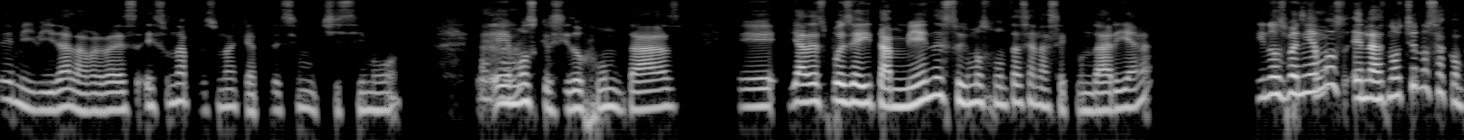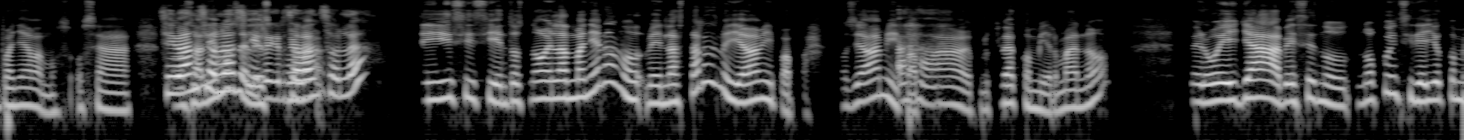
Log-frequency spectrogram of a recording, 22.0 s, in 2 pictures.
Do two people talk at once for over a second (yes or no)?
yes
